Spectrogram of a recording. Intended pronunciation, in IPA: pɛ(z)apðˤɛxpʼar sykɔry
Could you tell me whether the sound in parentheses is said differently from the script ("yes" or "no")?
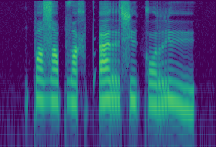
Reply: yes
